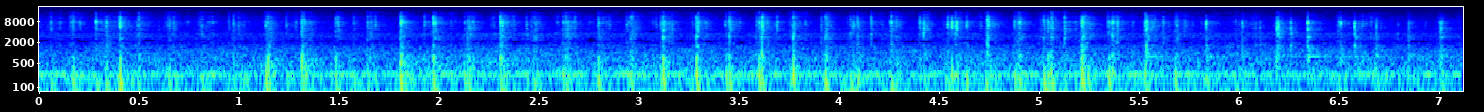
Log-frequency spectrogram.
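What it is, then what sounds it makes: Aluminium aerosol can, tapped and scratched. A hand-sized, hollow red aluminium aerosol deodorant can with a red plastic cap is tapped and scratched rapidly with fingertips and nails along the body and cap. Quick, irregular clicks and taps follow one another at about two per second, with short, bright metallic ticks over a steady scratchy hiss and a faint low hum.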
